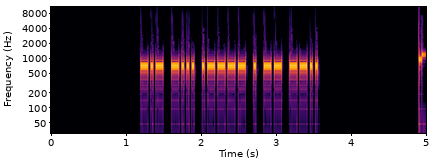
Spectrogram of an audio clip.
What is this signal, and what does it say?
Morse code, heard as a keyed tone, about 36 wpm, 700 Hz. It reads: KB1EMZ
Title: USA Call Signs - 6 Characters - 3x Character Spacing - 35wpm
